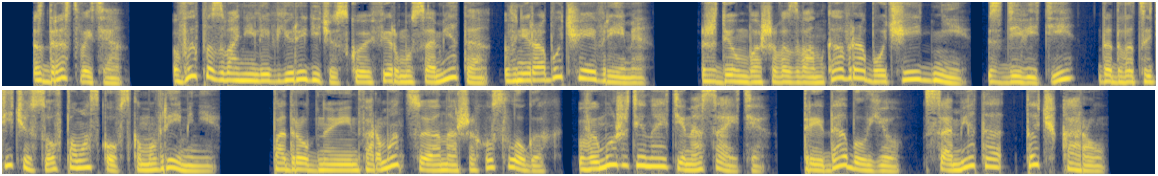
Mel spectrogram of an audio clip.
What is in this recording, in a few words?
IVR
